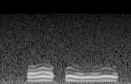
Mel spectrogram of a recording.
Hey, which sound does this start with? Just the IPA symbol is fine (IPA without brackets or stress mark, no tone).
o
